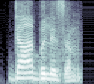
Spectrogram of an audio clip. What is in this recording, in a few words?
"diabolism", Indian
